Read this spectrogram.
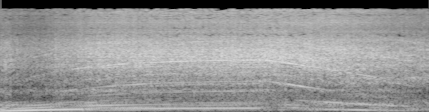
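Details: Maruti Omni CNG/petrol van with an automatic gas/petrol switch and new carburettor, running on petrol: quick pickup, smooth rising and falling revs with no stumble or misfire; healthy.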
